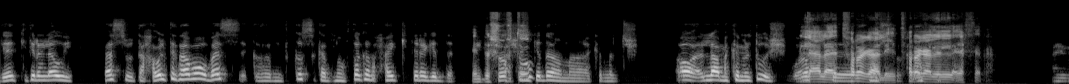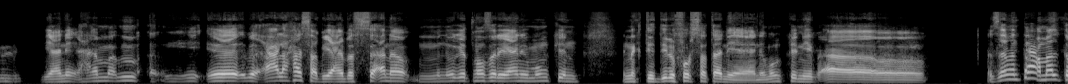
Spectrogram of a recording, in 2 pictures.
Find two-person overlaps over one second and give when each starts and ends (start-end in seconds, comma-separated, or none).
8.0-9.7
